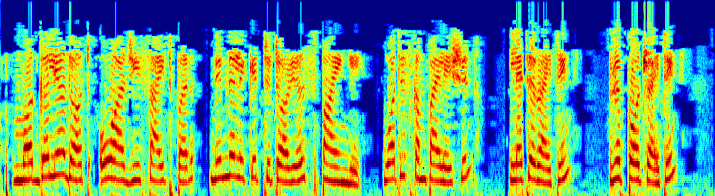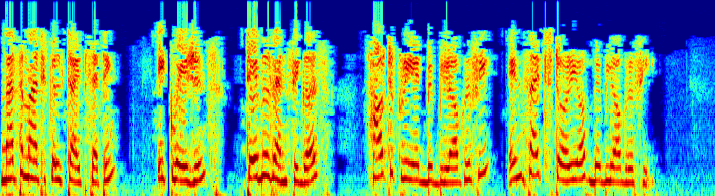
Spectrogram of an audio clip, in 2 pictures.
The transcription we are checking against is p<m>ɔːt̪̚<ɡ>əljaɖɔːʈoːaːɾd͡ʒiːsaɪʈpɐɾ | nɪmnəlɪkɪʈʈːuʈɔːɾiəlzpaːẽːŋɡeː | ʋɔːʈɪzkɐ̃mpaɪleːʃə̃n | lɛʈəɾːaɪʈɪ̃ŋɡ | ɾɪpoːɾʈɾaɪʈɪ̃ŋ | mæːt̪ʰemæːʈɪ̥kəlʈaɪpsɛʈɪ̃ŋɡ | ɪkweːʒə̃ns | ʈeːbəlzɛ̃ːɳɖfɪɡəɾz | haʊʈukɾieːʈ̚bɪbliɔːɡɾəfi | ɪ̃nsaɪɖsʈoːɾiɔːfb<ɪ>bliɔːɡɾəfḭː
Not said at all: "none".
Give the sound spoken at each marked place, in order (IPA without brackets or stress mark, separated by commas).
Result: m, ɡ, ɪ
